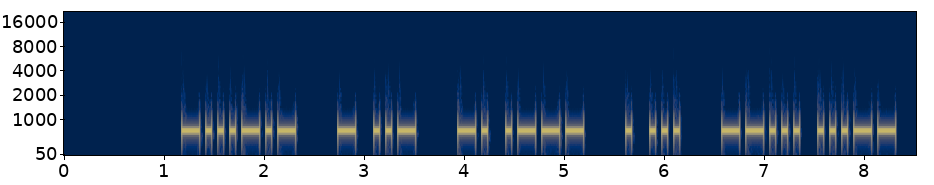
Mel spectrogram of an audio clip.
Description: Morse code, heard as a keyed tone, about 20 wpm, 700 Hz. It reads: <BK> TU NJ ES 73
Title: POTA QSO Practice - 20wpm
